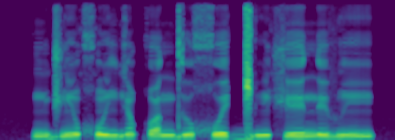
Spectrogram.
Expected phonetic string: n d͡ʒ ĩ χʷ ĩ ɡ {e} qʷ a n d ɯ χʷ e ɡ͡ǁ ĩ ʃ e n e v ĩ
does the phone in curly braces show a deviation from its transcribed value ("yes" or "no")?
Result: yes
